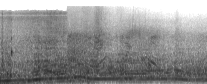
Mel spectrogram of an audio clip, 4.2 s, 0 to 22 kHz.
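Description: Two BMW sedans, a 335i and a 340i, launching hard in a street race: the engine note climbs in pitch, drops at a gear change about a second and a half in, then holds as the cars pull away.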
